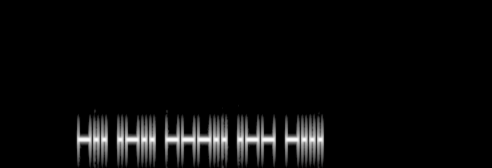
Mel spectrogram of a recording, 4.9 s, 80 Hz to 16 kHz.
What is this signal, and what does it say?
Morse code, heard as a keyed tone, about 31 wpm, 700 Hz. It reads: DL8WB
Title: DXCC-100 Call Signs - 5 Characters - Repeated 2x - 30wpm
